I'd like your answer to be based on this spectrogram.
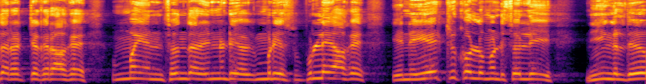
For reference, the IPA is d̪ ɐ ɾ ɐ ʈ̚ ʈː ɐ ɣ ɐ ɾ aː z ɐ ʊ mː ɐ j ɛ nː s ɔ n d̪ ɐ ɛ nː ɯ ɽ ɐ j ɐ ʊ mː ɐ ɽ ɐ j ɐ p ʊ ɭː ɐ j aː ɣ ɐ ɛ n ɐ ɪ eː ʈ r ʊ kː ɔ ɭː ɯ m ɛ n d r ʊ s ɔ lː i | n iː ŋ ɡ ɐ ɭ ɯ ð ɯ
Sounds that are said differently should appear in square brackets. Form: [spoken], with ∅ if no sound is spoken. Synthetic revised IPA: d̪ ɐ ɾ ɐ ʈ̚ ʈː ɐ ɣ ɐ ɾ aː [ɣ] ɐ ʊ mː ɐ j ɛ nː s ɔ n d̪ ɐ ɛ nː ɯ ɽ ɐ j ɐ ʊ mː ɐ ɽ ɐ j ɐ p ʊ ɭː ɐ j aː ɣ ɐ ɛ [nː] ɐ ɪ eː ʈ r [ɯ] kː ɔ ɭː ɯ m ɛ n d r [ɯ] s ɔ lː i | n iː ŋ ɡ ɐ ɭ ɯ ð ɯ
